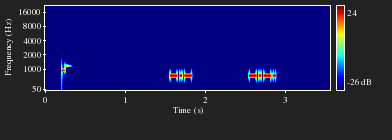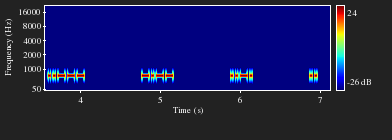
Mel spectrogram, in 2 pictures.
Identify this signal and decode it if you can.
Morse code, heard as a keyed tone, about 38 wpm, spaced as for 11 wpm, 700 Hz. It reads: KC2YFI
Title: USA Call Signs - 6 Characters - 8x Character Spacing - 40wpm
